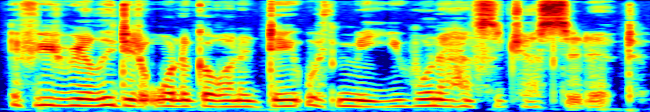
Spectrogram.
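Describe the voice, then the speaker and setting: A woman's voice: on the low side, fairly even intonation, quick pace, dark tone, dry recording, close to an everyday voice. A woman playing a cocky, flirtatious female alpha werewolf in an intimate audio roleplay, speaking to the listener in a wry, teasing, confident way. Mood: smug, playful bargaining.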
